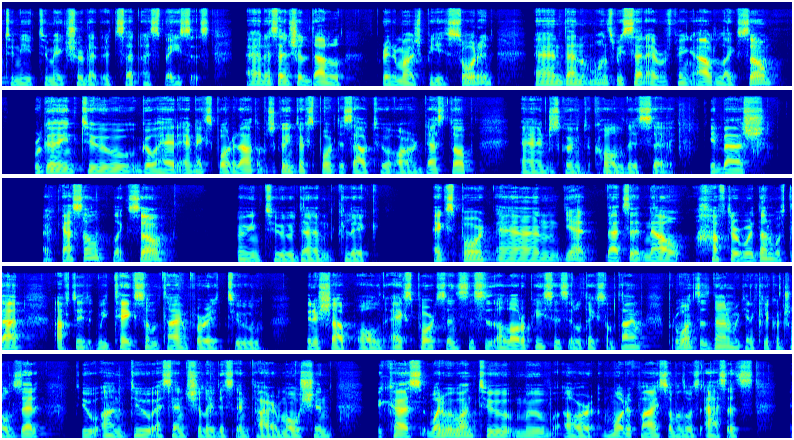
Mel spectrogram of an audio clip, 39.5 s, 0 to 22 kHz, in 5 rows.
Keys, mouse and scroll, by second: 1.6 click, 11.0 click, 12.3 click, 14.3-16.6 typing, 17.3 Return, 20.0-22.0 drag, 22.9 middle click, 28.1 middle click, 28.8 middle click, 29.0 middle click, 30.4 middle click, 31.4 ctrl+z, 32.1 ctrl+z, 32.7 ctrl+z, 33.1 ctrl+z, 33.9-34.2 scroll, 34.5 middle click, 34.9 middle click, 35.0 middle click, 35.4 scroll, 39.3-39.5 middle drag.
